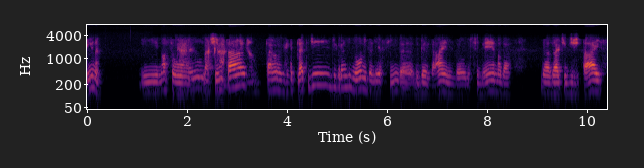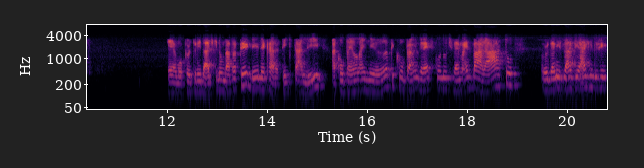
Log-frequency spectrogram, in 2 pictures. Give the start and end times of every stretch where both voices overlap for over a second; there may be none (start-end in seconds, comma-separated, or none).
1.8-3.2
